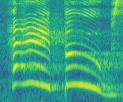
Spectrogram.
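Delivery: very high, singsong call; gleeful announcement. Acted. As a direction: announce it with silly glee. Acts out gleeful casting call.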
